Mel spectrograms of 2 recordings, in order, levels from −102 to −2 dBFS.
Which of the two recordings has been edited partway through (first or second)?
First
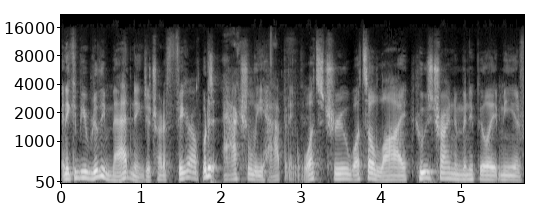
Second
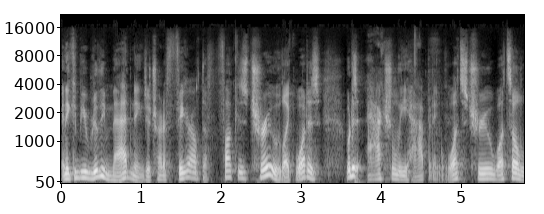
first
